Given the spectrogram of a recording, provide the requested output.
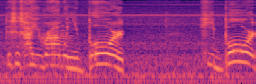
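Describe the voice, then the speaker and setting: Noticeable background noise accompanies a woman speaking in an animated tone. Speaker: reaction video host. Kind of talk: reaction commentary.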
